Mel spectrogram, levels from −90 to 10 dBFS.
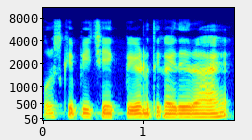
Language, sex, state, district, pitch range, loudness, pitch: Hindi, male, Uttar Pradesh, Shamli, 100-105 Hz, -16 LUFS, 105 Hz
